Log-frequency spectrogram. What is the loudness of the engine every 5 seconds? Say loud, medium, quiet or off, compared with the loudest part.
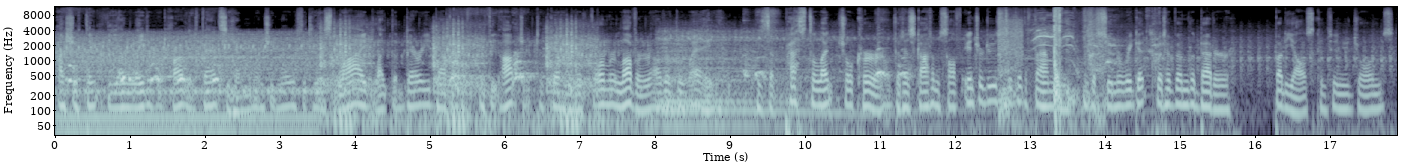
loud, loud, quiet, quiet.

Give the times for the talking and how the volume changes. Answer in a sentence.
The talking can be heard from 0.0 to 17.8 s, at a steady volume.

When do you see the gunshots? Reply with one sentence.
The gunshots can be heard from 12.6 to 14.1 s.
